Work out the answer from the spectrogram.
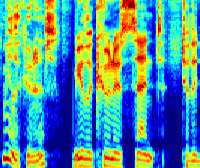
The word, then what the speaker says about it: Kunis: Mila, or some people say, how do they pronounce her name? Mila Kunis? Kunis? It's Mila Kunis.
